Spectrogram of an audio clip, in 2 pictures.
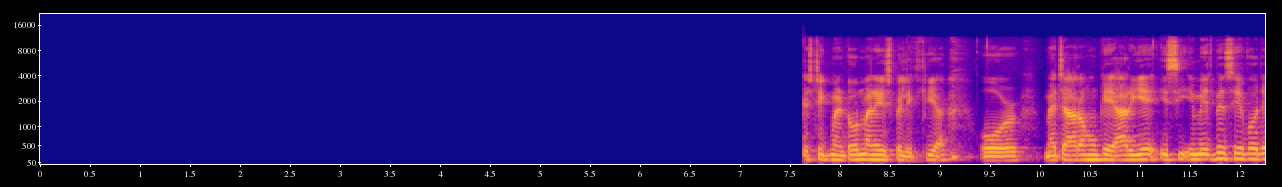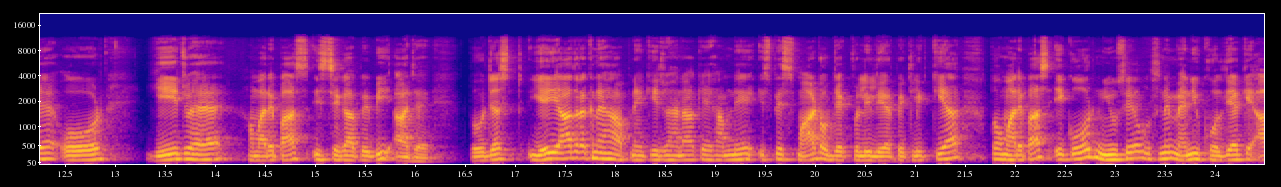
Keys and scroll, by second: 5.9-8.0 typing.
